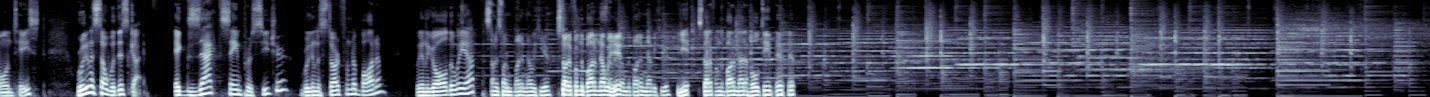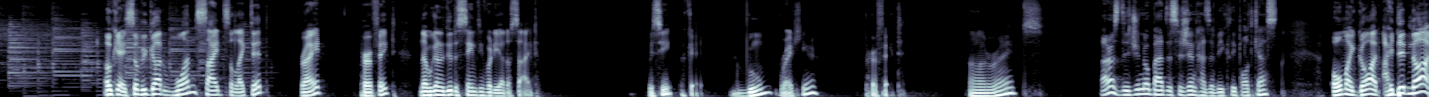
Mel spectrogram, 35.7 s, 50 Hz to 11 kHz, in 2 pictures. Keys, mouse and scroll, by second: 0.4 right click, 0.6 a, 0.9 w, 1.8 right click, 1.9 w, 3.5 shift+click, 5.6 shift+click, 6.2 right click, 6.5 shift+click, 6.9-9.6 typing, 8.3 shift+click, 9.1 right click, 9.4 shift+click, 10.4 shift+click, 10.9 right click, 11.3 shift+click, 12.0 right click, 12.0 w, 12.5 shift+click, 13.4 shift+click, 13.9 right click, 14.6 w, 14.9 shift+click, 15.6 right click, 16.0 shift+click, 16.4 right click, 17.1 shift+click, 18.3 right click, 18.9 right click, 20.4-21.9 typing, 25.9 s, 27.4-29.0 typing, 29.7 shift+click, 30.8 right click, 30.9 w, 31.5 shift+click, 32.8 shift+click, 33.3-34.8 typing, 33.5 right click, 34.8 shift+click.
